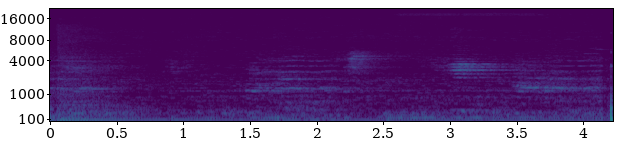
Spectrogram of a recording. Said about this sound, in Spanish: Oficialmente tenemos un concierto allá afuera de pajaritos. A ver si lo oyen.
